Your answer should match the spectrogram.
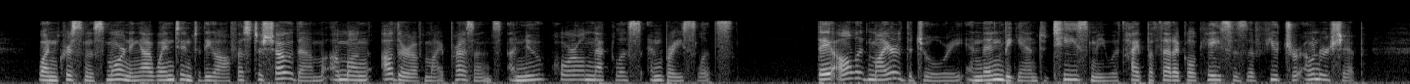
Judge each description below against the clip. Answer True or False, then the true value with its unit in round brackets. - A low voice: False (195 Hz)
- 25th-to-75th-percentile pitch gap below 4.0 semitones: True (3.1 semitones)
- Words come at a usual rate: True (165 wpm)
